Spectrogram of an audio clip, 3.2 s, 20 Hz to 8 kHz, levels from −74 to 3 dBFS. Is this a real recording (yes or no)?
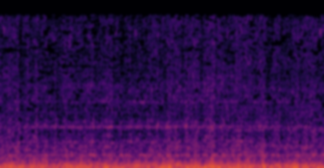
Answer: no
